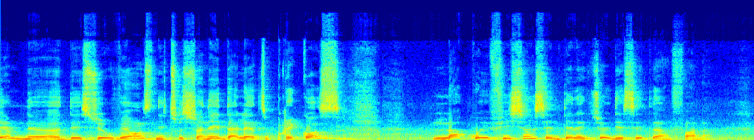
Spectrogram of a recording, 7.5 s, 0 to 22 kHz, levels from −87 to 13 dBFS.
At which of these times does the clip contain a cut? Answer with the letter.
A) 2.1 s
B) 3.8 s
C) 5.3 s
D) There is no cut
B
